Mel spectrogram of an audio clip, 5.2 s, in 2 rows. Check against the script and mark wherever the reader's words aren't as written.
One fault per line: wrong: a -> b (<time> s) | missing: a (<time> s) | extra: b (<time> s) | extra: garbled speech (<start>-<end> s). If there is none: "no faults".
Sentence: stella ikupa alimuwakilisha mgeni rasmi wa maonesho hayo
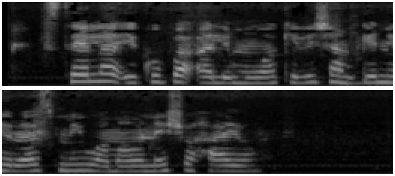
no faults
